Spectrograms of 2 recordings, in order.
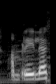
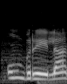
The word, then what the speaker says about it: umbrella: अम्ब्रेला की spelling you से start हो रही है, इसको हम उम्ब्रेला नहीं बोलेंगे, अम्ब्रेला बोलेंगे।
